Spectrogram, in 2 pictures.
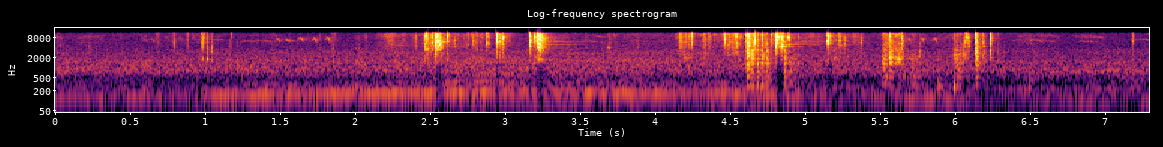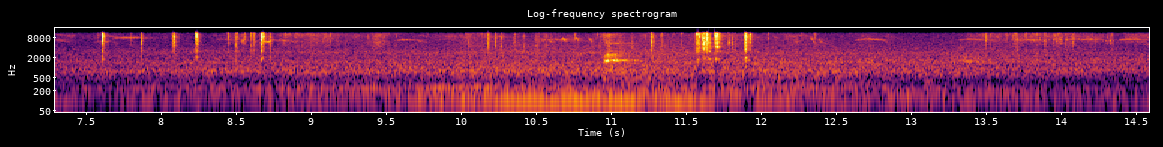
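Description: Metal hand tools (pliers and a small metal drain fitting) clicking and clinking against each other and the drain pan's metal grate: a scattered run of sharp metallic clicks and jingles in clusters, over a faint low drone.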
